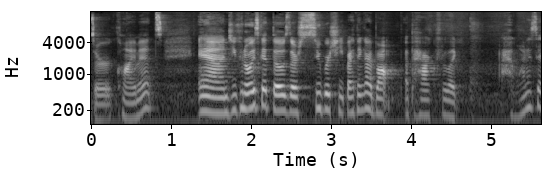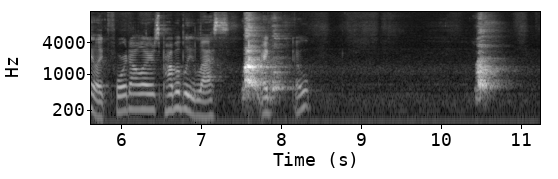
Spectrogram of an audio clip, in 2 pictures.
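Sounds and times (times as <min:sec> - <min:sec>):
speech: 0:00.0 - 0:08.5
faint steady low hum: 0:00.0 - 0:11.2
dog giving a sharp bark: 0:07.6 - 0:08.2, 0:10.4 - 0:11.0.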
